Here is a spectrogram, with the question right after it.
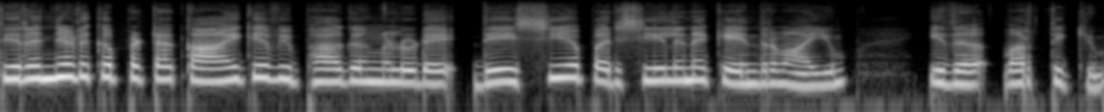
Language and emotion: Malayalam, neutral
